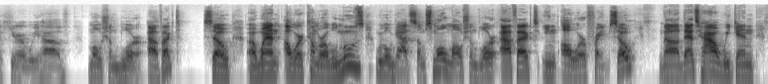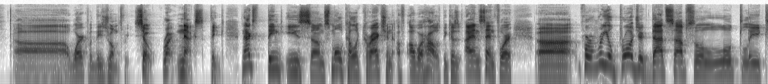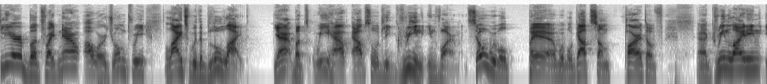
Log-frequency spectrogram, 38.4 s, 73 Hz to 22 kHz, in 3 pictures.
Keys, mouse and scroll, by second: 1.2 click, 1.3 click.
